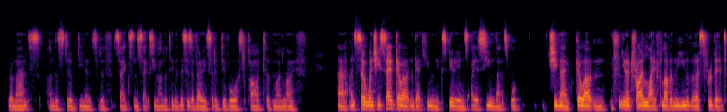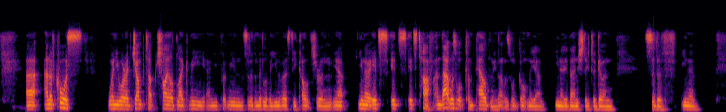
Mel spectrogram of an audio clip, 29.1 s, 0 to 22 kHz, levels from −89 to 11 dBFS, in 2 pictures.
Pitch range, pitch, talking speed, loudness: 110-125 Hz, 115 Hz, 225 wpm, -22 LUFS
